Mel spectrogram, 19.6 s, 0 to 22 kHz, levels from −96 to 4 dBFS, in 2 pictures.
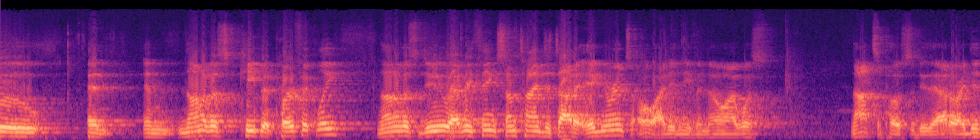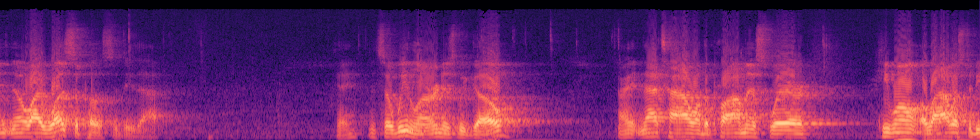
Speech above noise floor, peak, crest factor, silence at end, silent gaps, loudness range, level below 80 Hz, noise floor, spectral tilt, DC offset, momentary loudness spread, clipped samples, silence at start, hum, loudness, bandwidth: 36 dB; -4 dBFS; 12 dB; 0 s; none; 5 LU; -52 dBFS; -51 dBFS; -6 dB/octave; under 0.1%; 15 LU; under 0.1%; 0 s; none; -15 LUFS; 15.5 kHz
